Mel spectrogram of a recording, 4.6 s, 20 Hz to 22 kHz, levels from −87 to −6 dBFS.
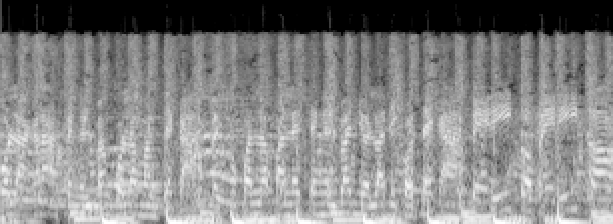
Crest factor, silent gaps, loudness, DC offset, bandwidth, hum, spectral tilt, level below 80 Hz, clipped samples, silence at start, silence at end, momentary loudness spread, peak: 10 dB; none; -11 LUFS; under 0.1%; 12.5 kHz; none; -4 dB/octave; -16 dBFS; under 0.1%; 0 s; 0 s; 1 LU; 0 dBFS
